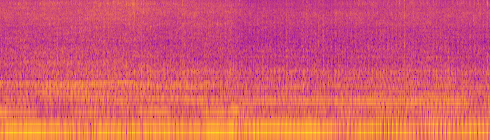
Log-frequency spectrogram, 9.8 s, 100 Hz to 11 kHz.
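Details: Widebody BMW E30 on MegaSquirt ECU with fuel pump rewired to factory wire, steady low idle hum with a brief pitch dip midway that recovers; fan works, fuel pump cycles properly, timing not yet set; normal idle.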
